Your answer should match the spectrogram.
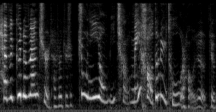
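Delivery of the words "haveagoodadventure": acted-out loud yell, much higher. Retelling how an old man shouted at her after handing over a map, shouting loudly. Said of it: "大爷就对我大吼一声说".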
